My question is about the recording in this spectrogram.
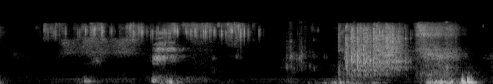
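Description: Three dice rattle and tumble during a tabletop role-playing game, giving dry clicking clatter in several bursts of varying length, the last one the loudest and longest, with no talk over it.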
